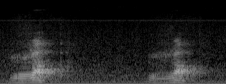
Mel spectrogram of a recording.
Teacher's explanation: A little bit of lip rounding, red, okay? And the tongue doesn't touch the roof of my mouth.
